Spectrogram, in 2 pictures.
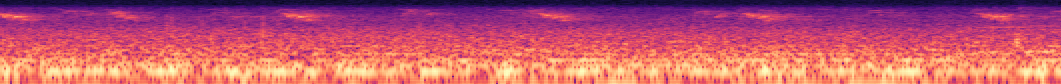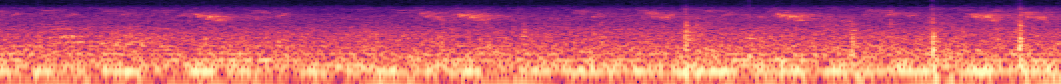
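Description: A bird calling over and over with short, high, downward chirps, about one a second and coming faster near the end, over a steady low hum.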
